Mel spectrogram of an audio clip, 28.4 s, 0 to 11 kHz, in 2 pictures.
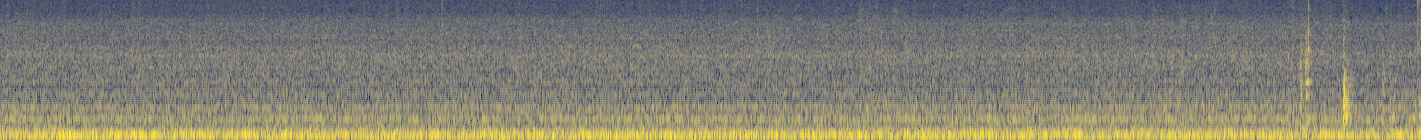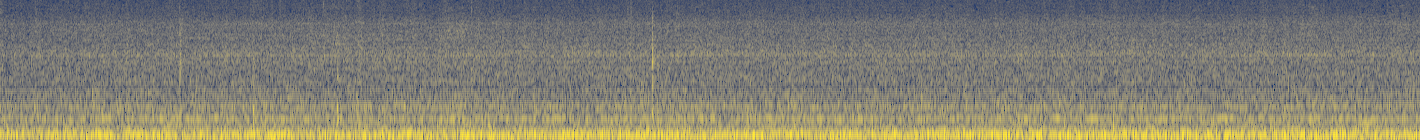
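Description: A pot of sinigang at a rolling boil on the stove: a steady low rumble with a faint steady hum over it. A single short click about 13 seconds in.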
